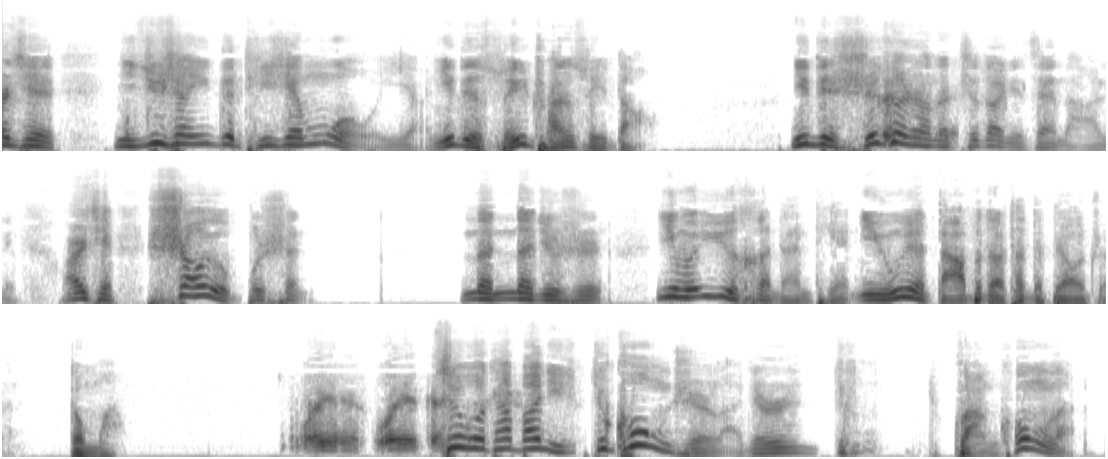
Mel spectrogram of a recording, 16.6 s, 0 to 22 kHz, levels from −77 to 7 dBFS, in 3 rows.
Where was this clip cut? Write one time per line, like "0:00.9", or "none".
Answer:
0:08.7
0:13.9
